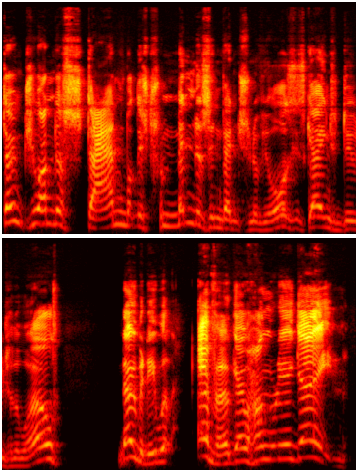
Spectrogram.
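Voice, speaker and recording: A man voicing an overbearing, excitable middle-aged father with grand schemes in a storybook reading, exclaiming loudly. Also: sits high, normal speed, pitched above the performer's own voice, full character voice. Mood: exultant.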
